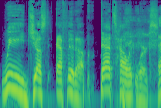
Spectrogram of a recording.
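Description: A man's voice: a little high, lively intonation, takes it slowly. A man with a scratchy, strained voice chatting casually as a podcast co-host.

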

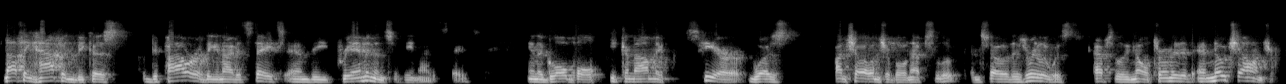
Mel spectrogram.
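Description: A husky-voiced man in his sixties talks with a Russian accent, working through his explanation in a measured way, pausing on fillers and restarting phrases. His voice comes through a somewhat muffled, lo-fi line. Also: mid-range voice. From Soviet Union. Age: 60s. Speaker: guest, gold investor. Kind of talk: podcast interview.

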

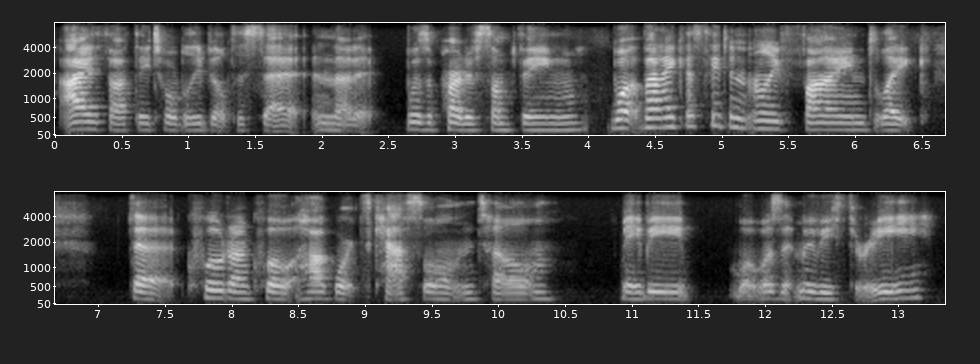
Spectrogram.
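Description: A young woman chatting slowly on a casual podcast, her voice gravelly and starting to go. She rambles, circling back with fillers and restarts. The recording is dull and lo-fi. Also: on the low side, steady tone, a bit bright. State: losing her voice. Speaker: podcast co-host. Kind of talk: casual book podcast chat.

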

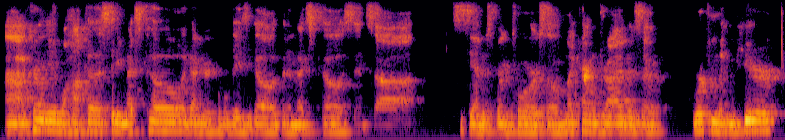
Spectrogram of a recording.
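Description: A man's voice: mid-range voice, level tone, fairly quick, darkish tone, heavy reverb, highs cut off. A man in his twenties from New Jersey, a podcast guest talking casually and laughing often, with lots of fillers. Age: 20s. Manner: laid-back, laughs often, many fillers. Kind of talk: casual chat.

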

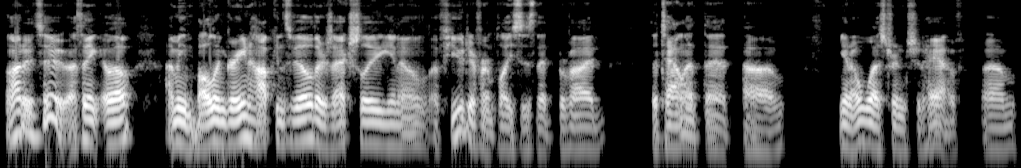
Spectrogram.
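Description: Male sports radio host, gravelly, loose and rambling delivery, studio mic, voice wearing thin. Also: on the low side, normal speed. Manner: rambling, lots of ums and filler. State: losing his voice, coughing. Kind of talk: casual sports radio chat. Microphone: studio mic with cough button.

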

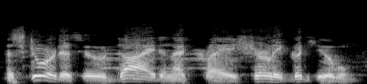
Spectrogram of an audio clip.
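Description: A man's voice: deep voice, big pitch swings, a little slow. An actor playing an authoritative male police captain in 1950s radio drama style, stolid, blunt and official. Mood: blunt, questioning. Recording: phone-like, hissy old radio recording.

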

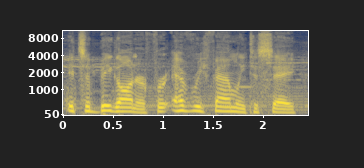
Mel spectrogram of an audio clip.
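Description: A man gives a documentary translation voice-over. His pitch sits a little above usual, and his reading is slow and solemn. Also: over music. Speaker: voice-over interpreter.

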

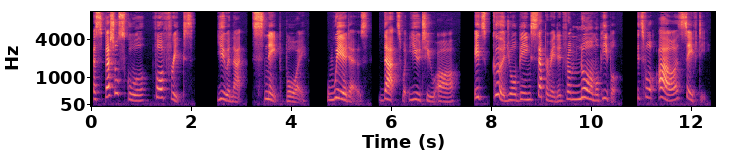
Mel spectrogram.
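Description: A woman voicing a bitter, scornful older sister in an audiobook, with a sneering, forceful delivery. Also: medium pitch, wildly swooping pitch, measured pace, voice pushed up.

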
